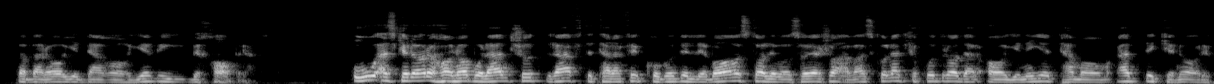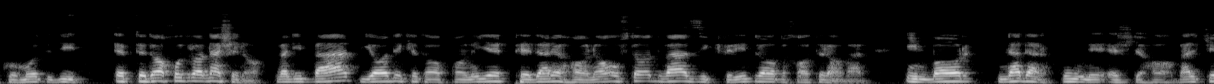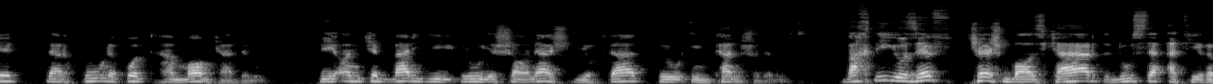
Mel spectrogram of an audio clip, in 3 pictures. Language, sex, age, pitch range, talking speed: Persian, male, 50-69, 115-140 Hz, 130 wpm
